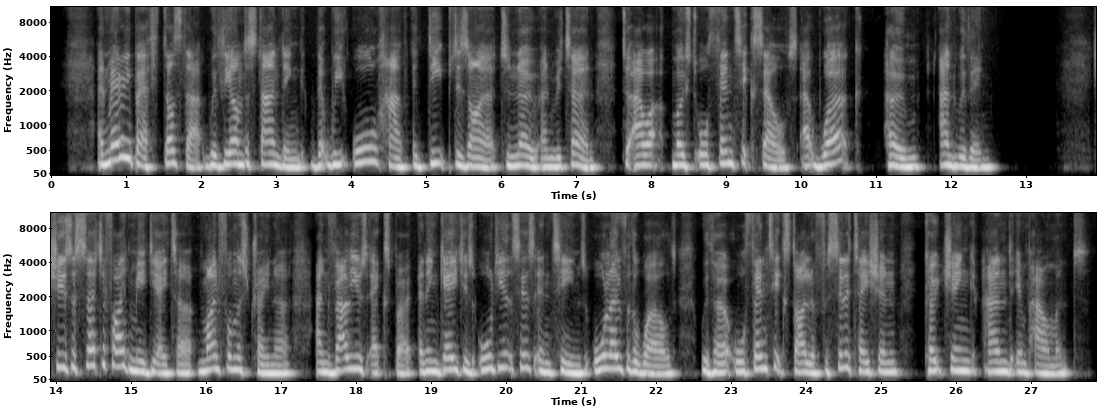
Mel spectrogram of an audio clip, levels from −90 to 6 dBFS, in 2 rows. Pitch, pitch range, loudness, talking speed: 195 Hz, 170-220 Hz, -17 LUFS, 125 wpm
